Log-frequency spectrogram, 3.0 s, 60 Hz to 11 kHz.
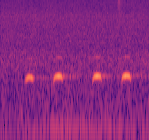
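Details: Four mellow hoots from a northern boobook in Ichijoji, Kyoto, 22 May 2023, given as two pairs, each note short and slightly arched in pitch, over faint low hum.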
